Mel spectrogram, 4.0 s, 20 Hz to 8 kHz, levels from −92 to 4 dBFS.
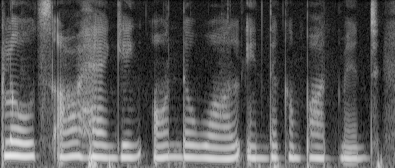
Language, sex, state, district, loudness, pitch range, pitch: English, female, Assam, Kamrup Metropolitan, -17 LUFS, 205-225 Hz, 215 Hz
